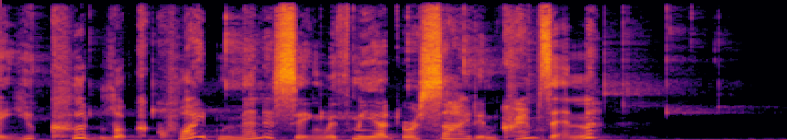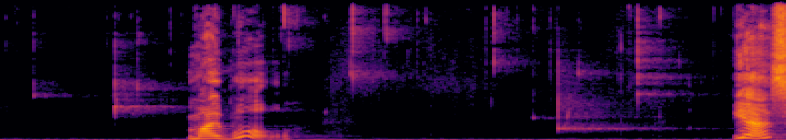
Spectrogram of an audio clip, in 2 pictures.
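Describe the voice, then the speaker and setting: A woman's voice: high voice, full character voice. A woman playing a fluffy, woolly llama-like creature in a fantasy roleplay, eager to serve as an evil advisor, speaking with flustered, hesitant politeness. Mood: eager, polite. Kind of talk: roleplay ASMR character acting. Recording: long reverberant hall echo.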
